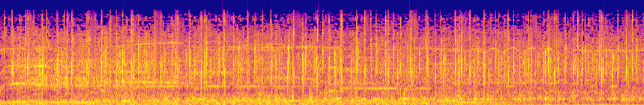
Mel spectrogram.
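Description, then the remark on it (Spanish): A large crowd breaks into sustained applause for public healthcare during Madrid's San Isidro festivities: dense clapping with cheers and shouts running steadily for about ten seconds, loud, with no speech over it. “Por cierto, aprovecho para pedir un aplauso para la sanidad pública.”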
